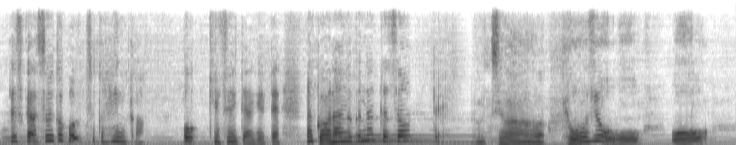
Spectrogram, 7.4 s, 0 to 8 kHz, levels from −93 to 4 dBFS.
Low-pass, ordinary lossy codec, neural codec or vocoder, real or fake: 7.2 kHz; none; codec, 44.1 kHz, 2.6 kbps, SNAC; fake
